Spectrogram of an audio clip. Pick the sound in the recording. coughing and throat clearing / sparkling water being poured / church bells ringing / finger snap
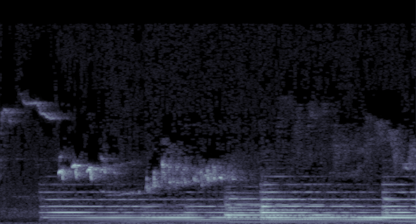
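church bells ringing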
